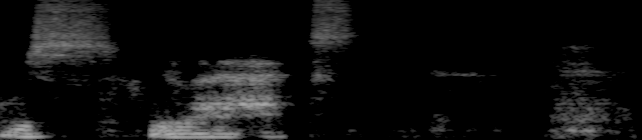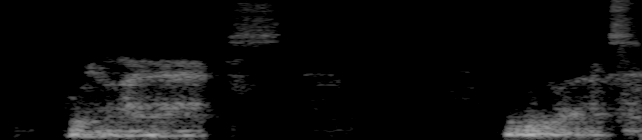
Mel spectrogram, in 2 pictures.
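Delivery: soft slow whispered relax. Shown as a demonstration. Teacher showing the class how to whisper to themselves, whispering. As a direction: breathe the words out gently, barely voiced. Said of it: "whisper to ourselves by saying".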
